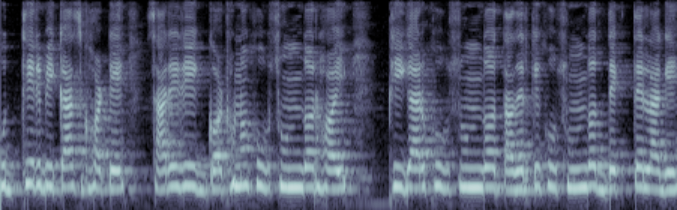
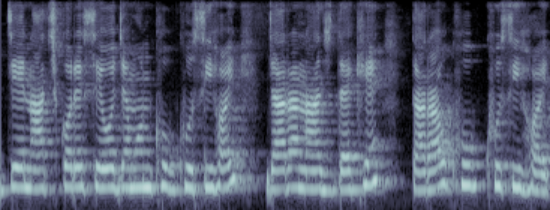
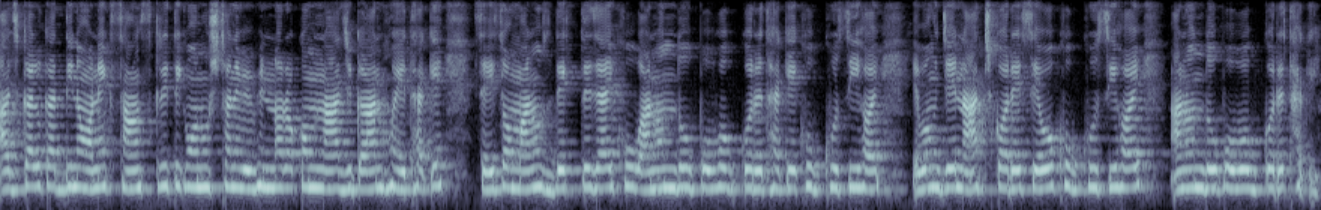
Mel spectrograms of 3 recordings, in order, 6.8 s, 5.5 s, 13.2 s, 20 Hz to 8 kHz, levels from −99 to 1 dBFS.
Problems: none marked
